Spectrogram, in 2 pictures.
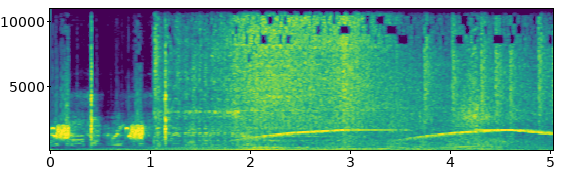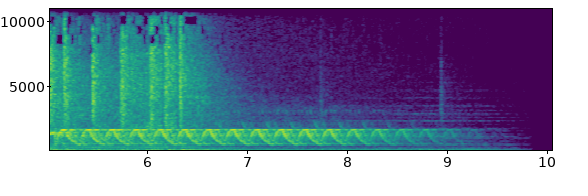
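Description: Siren sound effect in a TV crime-show title sting: after a few sharp hits, a wail rises and falls twice, then switches to a fast yelp warble over a deep rumble, fading out just before the end.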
